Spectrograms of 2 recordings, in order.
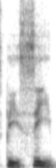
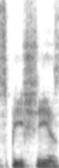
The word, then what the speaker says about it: species: it and read it I would read it as specy but it's the the dictionary says species is the preferred pronunci is the normal pronunciation but I don't I'm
